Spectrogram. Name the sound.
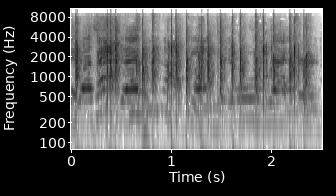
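people clapping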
